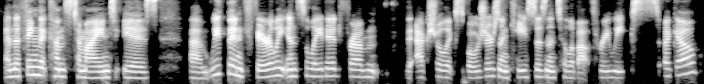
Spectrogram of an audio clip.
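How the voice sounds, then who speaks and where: A woman from Iowa who works at a community college, telling a story as a guest on a video call in a steady, matter-of-fact way. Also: mid-range voice, measured pace, dry recording, low-quality recording. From Iowa, United States.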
